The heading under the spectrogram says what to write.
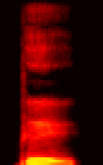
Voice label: "Beu", Korean

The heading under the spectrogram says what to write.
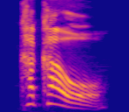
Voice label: "Cacao", Korean

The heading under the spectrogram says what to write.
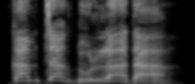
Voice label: "Kkamjjak nollada", Korean

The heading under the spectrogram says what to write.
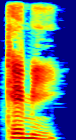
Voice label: "Gaemi", Korean

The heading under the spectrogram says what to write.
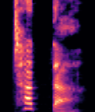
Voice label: "chatda", Korean

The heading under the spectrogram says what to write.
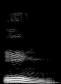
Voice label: "Ong", Korean

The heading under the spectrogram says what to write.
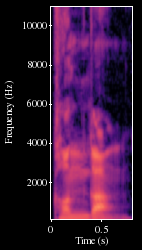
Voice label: "Geongang", Korean

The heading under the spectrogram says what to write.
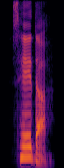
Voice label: "seda", Korean

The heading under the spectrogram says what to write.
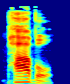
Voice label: "Babo", Korean

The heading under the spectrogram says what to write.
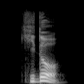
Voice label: "Gido", Korean

